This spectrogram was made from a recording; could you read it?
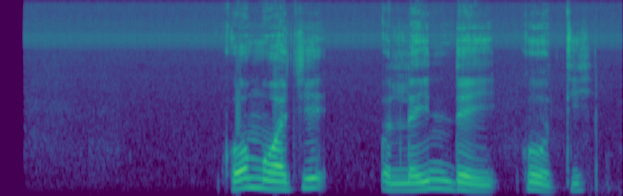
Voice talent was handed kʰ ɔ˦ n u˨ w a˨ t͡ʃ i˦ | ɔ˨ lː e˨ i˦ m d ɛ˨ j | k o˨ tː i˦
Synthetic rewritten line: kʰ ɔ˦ m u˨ w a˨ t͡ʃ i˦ | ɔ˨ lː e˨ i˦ n d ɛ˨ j | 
